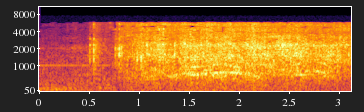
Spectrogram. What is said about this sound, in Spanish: Tengo la ventana abierta mientras aplaudimos, porque es verano, hemos decidido que es verano con un sol amarillo en Sayago.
